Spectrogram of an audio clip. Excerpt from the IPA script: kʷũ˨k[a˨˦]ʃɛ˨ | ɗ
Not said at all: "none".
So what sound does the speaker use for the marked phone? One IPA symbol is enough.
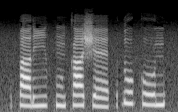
a˧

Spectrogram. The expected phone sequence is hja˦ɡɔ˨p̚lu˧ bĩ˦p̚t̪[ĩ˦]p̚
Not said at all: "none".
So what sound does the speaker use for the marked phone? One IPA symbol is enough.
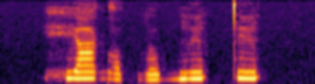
ĩ˦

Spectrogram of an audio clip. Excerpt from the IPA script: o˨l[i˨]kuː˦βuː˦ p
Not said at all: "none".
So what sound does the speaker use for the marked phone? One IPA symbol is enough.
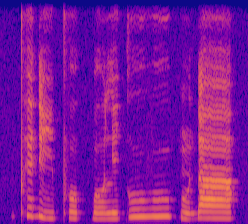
i˨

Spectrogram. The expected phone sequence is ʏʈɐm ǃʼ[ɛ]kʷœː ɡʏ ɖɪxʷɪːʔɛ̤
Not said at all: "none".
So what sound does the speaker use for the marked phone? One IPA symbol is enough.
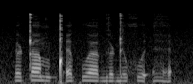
ɛ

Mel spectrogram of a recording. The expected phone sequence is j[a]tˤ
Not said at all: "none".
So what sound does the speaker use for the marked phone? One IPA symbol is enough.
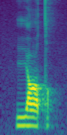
a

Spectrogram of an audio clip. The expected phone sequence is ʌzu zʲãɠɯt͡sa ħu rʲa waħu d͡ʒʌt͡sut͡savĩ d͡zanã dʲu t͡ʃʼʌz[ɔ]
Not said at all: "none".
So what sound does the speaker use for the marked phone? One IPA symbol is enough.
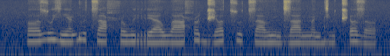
ʌ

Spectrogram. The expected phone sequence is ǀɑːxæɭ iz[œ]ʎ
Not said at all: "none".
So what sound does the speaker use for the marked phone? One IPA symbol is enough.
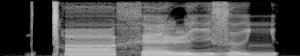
ə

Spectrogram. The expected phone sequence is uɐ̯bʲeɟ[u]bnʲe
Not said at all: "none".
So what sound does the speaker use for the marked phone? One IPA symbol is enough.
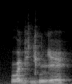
ʏ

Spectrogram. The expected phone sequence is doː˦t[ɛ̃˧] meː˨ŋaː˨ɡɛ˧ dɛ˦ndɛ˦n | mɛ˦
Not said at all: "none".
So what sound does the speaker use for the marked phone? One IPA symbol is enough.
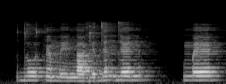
ɛ̃˧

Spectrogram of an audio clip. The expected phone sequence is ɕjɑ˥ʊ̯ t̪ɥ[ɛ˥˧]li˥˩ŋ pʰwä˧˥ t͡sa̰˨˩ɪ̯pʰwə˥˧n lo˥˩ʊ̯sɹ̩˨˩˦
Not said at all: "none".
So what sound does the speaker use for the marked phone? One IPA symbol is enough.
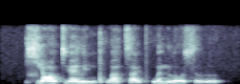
ɛ˥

